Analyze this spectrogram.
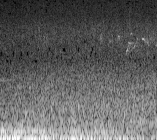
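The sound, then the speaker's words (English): A river flows steadily, played as background ambiance to help concentration on work: a continuous low, rumbling rush of water with a soft hiss on top. The sound stays even throughout, with no voices or breaks. “I will start with a flowing river sound.”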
